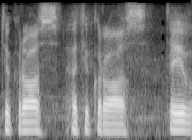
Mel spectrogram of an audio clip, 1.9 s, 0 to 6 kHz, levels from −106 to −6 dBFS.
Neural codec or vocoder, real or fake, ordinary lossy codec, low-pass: none; real; AAC, 24 kbps; 5.4 kHz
